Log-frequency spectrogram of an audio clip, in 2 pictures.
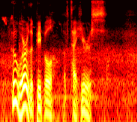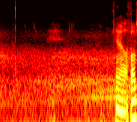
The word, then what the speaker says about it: Tijeras: were the people of taihirus you know if i'm saying it wrong i apologize i believe the j is pronounced as an h so i'm saying tihirus hunting gatherers 12 after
